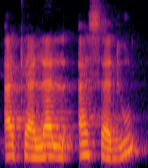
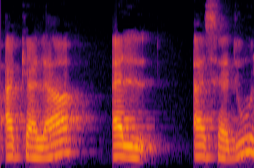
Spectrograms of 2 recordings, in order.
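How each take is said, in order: First: "akalal asadou" run together, the lam linked to "asadou"; with liaison. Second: "akala al asadou" split apart, no liaison between the words; wrong reading with a pause at "al"; without liaison. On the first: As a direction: join "akalal asadou" smoothly as one flow. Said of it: "non, c'est akalal asadou". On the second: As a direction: say "akala al asadou" as separate words, breaking the link. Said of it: "c'est pas akala al asadou". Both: Shown as a demonstration.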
